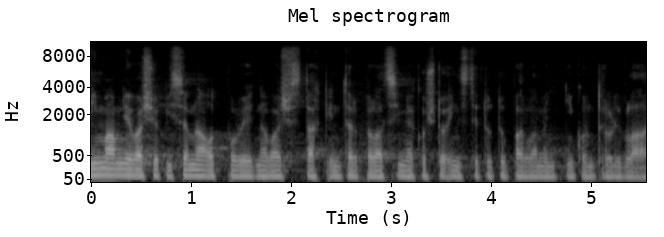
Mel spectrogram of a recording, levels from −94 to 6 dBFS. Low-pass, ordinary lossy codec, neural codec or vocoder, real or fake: 9.9 kHz; AAC, 48 kbps; autoencoder, 48 kHz, 128 numbers a frame, DAC-VAE, trained on Japanese speech; fake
